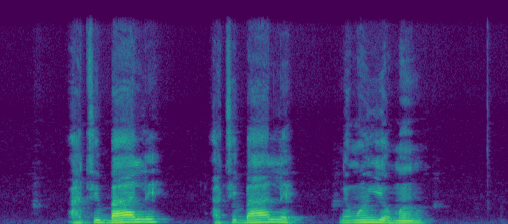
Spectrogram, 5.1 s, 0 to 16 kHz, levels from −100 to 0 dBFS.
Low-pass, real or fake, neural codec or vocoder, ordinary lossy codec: 14.4 kHz; real; none; none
